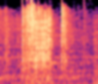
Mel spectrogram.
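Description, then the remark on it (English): Dice clatter onto a floor, with a sharp rattling burst followed by two quicker, fainter bounces, with no voices. “Nope, nope, no, I lost the dice on the floor.”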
